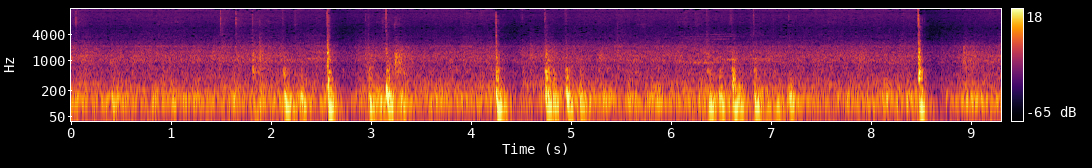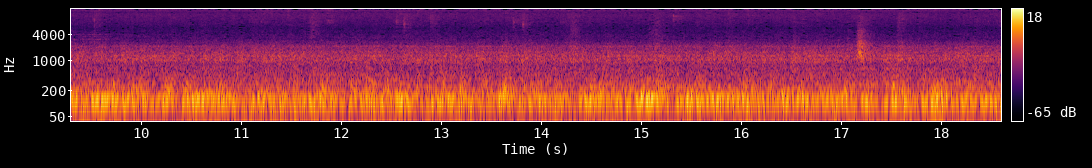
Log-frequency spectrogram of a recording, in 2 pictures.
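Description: Computer keyboard and mouse clicks, a scatter of short taps between about two and nine seconds in, over a steady low hum of room noise.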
